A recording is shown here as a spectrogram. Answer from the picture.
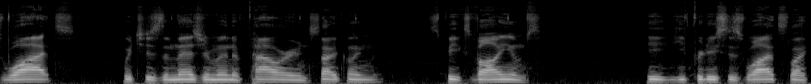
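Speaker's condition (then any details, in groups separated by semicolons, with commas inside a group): Early onset Parkinson's, young onset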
